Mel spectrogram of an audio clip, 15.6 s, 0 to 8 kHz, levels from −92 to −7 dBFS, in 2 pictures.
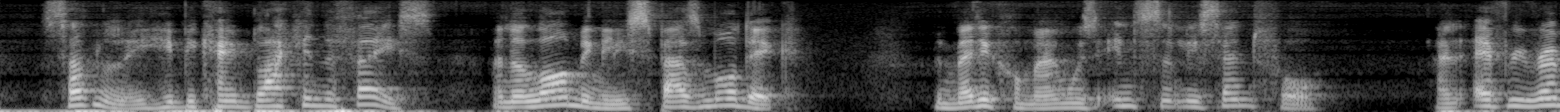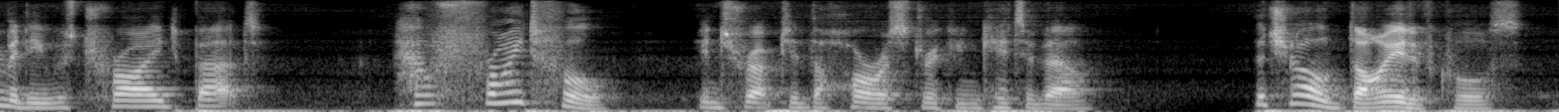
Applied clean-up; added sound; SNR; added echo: neural mask model Resemble Enhance denoiser.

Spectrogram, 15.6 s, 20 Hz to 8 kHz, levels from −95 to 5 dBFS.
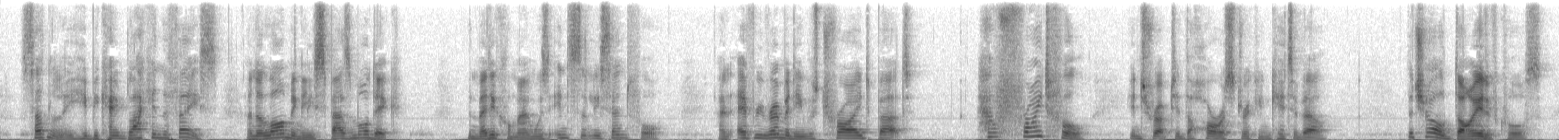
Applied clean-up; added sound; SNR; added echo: none; none; none; none.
